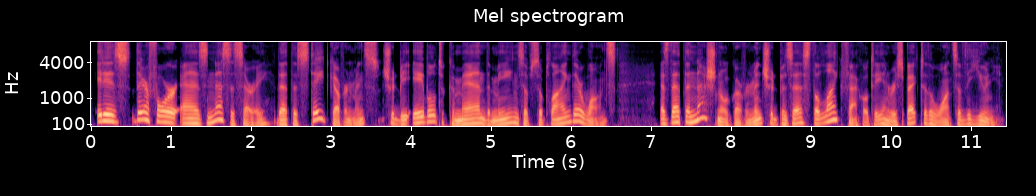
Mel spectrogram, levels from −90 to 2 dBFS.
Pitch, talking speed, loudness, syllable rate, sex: 120 Hz, 200 wpm, -18 LUFS, 5.6 syllables/s, male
